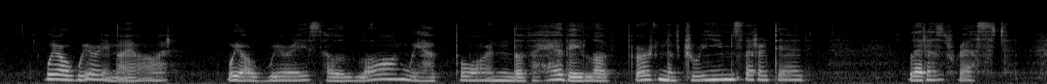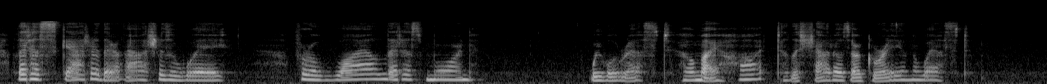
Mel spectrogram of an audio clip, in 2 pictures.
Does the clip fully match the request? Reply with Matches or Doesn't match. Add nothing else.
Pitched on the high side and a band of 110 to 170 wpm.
Matches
